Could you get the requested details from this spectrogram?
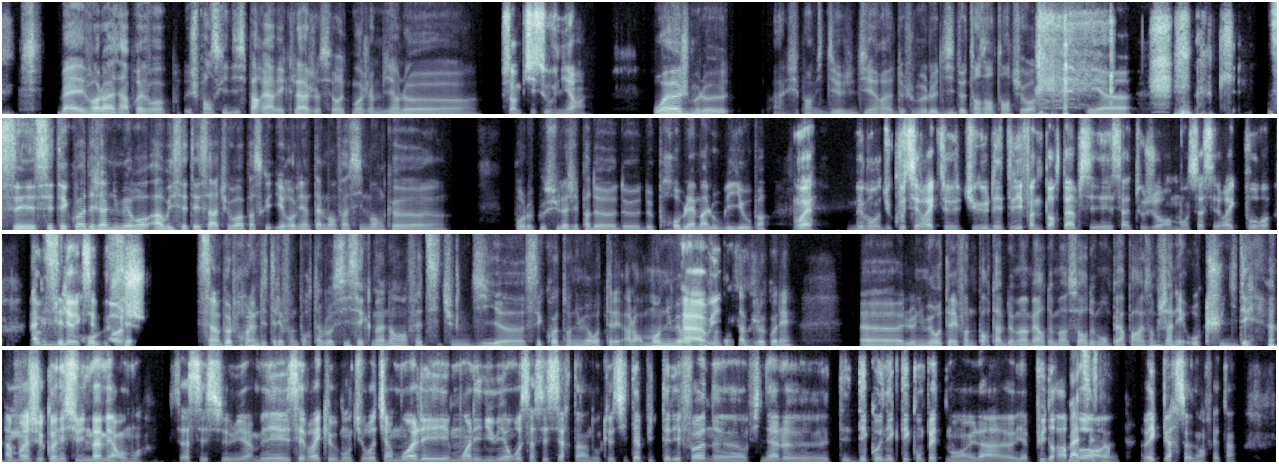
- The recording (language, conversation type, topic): French, podcast, Alors, comment la technologie a-t-elle changé vos relations familiales ?
- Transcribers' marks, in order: laugh; laughing while speaking: "OK"; tapping; chuckle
